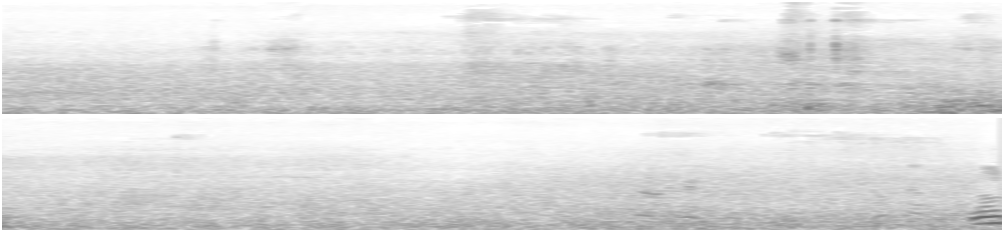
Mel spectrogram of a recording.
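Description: Beach ambience: a steady rush of surf and wind noise, with faint voices briefly about halfway through.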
